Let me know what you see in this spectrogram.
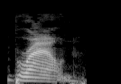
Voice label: vowel aw "brown", pronunciation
